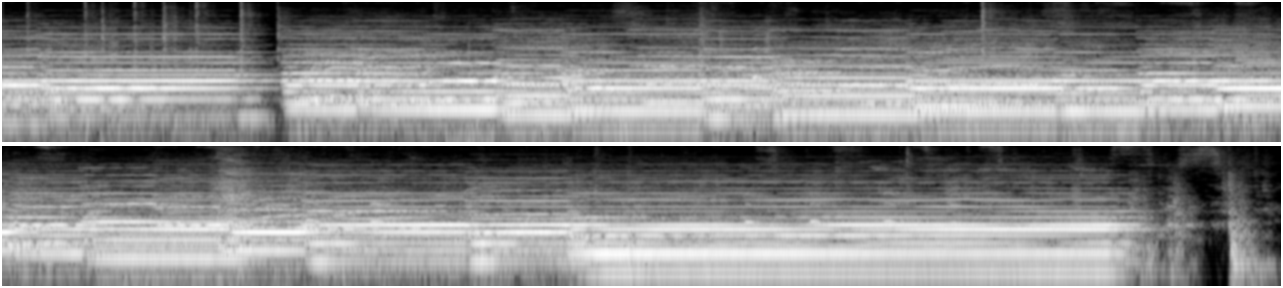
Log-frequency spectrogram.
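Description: Church organ playing a hymn-like piece in slow, sustained chords, with a brief break about two seconds in. It ends on one long held chord with a deep pedal note over the last few seconds, which then stops.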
